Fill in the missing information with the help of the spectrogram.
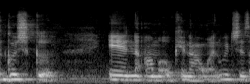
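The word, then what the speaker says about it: gusuku: our next discussion uh gushu is usually pronounced gusu in actual Japanese um and they're the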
